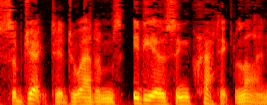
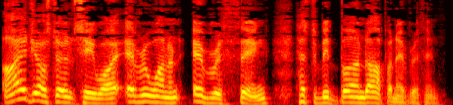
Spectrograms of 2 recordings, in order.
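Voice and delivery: put-on high, loud, indignant boy; Adam, protesting boy; 8 semitones higher, 4 dB louder than usual. A narrator's reading. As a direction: argue like a child who finds it all unfair.

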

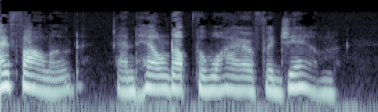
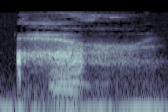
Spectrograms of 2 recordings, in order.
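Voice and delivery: low, soft growled exclamation; soft groan of disgust; 10 dB quieter than usual. A narrator's reading. Jem lifting his foot, soft disgusted groan. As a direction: let disgust out quietly. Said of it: "said Jem softly".

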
